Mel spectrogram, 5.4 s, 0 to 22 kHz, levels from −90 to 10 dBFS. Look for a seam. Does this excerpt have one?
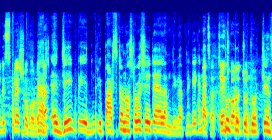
no; 0 cuts

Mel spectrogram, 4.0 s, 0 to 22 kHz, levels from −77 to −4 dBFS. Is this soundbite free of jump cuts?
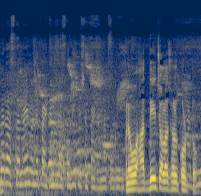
yes; 0 cuts

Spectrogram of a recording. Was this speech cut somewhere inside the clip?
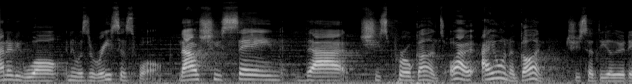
yes; 1 cut; at 1.6 s

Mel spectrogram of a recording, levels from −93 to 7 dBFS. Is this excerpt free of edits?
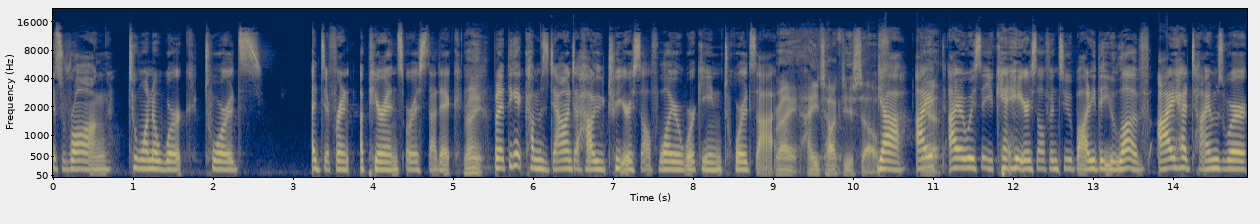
yes; 0 cuts

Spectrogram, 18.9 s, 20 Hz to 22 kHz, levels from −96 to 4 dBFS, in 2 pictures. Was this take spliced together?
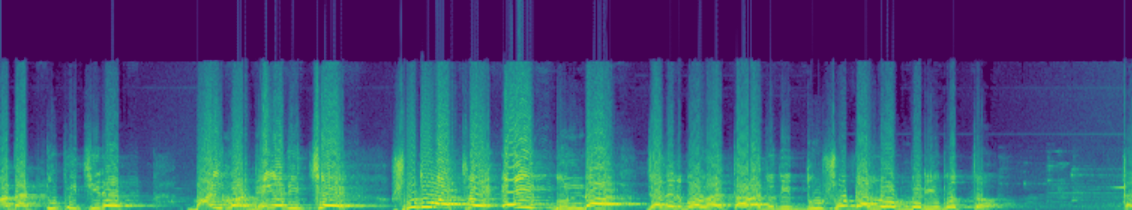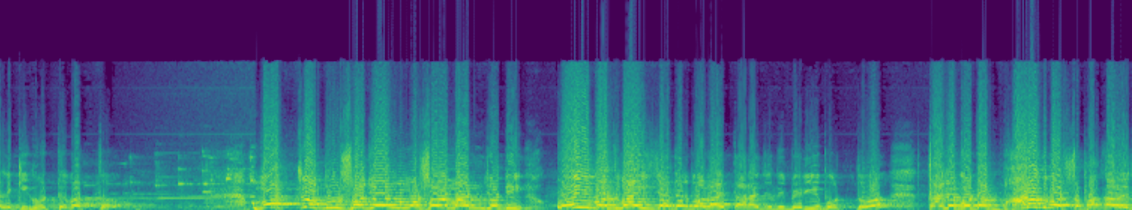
no; 0 cuts

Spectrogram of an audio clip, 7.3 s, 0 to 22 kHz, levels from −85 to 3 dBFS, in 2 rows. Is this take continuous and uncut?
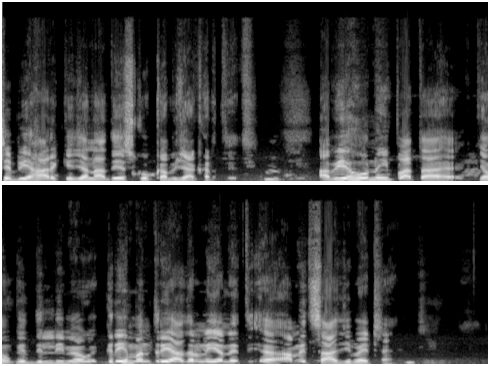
yes; 0 cuts

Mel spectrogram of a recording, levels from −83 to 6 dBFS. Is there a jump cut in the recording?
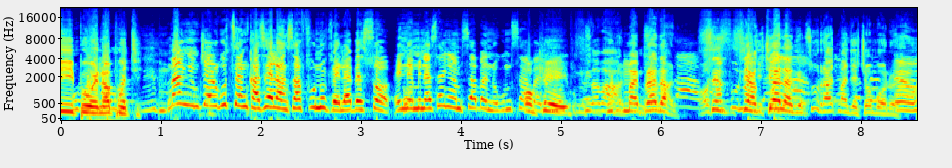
no; 0 cuts

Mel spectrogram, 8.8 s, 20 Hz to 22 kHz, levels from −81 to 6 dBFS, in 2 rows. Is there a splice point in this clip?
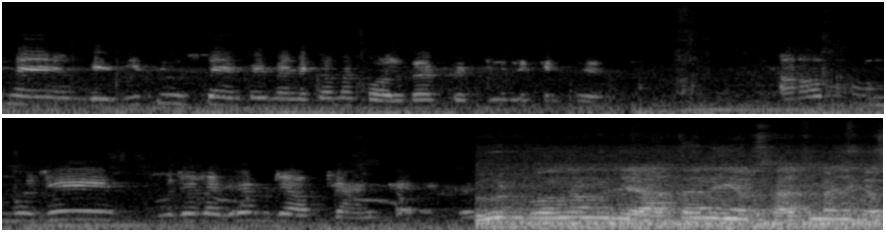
yes; 2 cuts; at 3.2 s, 6.7 s

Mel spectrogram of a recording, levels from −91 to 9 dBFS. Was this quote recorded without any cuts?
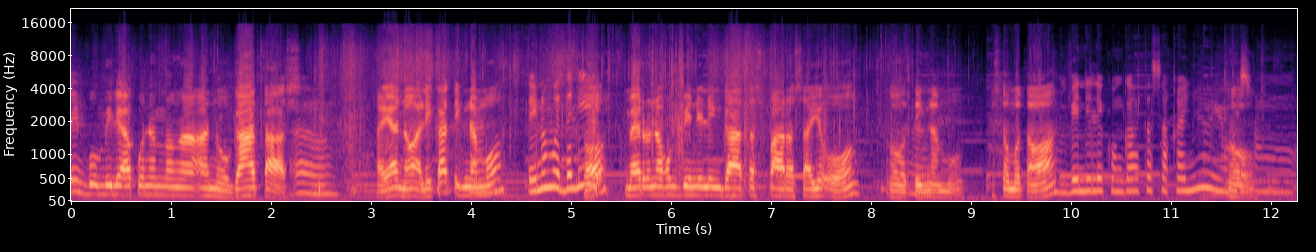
yes; 0 cuts

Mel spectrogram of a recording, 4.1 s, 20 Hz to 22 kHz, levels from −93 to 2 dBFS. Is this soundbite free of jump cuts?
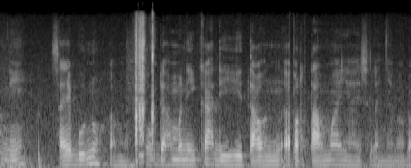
no; 1 cut; at 1.5 s

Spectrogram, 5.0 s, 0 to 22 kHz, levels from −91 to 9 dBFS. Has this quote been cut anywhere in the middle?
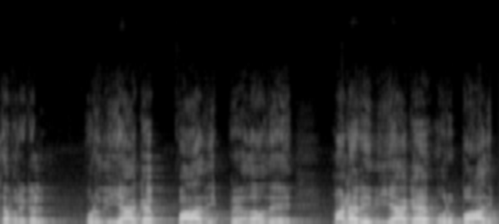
no; 0 cuts

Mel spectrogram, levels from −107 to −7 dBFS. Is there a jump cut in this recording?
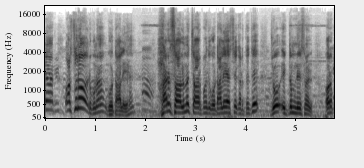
yes; 1 cut; at 0.9 s

